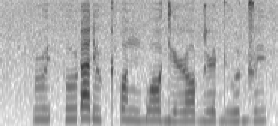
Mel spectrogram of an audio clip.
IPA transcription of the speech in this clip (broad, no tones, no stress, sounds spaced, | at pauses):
ɭ y h u ɽ a ɾ y ʈʰ ɔ n b ɔ ɡʲ a ɭ ɔ ɡ ɭ ɛ ɖʱ u ɖ͡ʐ y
